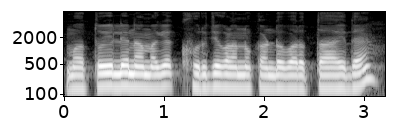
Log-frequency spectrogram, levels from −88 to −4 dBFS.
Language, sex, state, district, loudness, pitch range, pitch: Kannada, male, Karnataka, Bidar, -13 LUFS, 140-150 Hz, 145 Hz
